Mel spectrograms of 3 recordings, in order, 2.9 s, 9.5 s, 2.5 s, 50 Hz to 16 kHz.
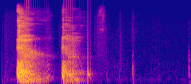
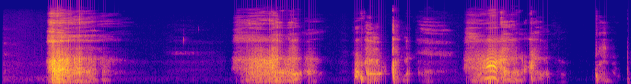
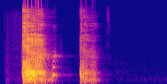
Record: {"cough_length": "2.9 s", "cough_amplitude": 25275, "cough_signal_mean_std_ratio": 0.28, "exhalation_length": "9.5 s", "exhalation_amplitude": 30044, "exhalation_signal_mean_std_ratio": 0.32, "three_cough_length": "2.5 s", "three_cough_amplitude": 32097, "three_cough_signal_mean_std_ratio": 0.31, "survey_phase": "beta (2021-08-13 to 2022-03-07)", "age": "65+", "gender": "Female", "wearing_mask": "No", "symptom_cough_any": true, "symptom_shortness_of_breath": true, "symptom_diarrhoea": true, "symptom_fatigue": true, "symptom_onset": "12 days", "smoker_status": "Ex-smoker", "respiratory_condition_asthma": true, "respiratory_condition_other": true, "recruitment_source": "REACT", "submission_delay": "3 days", "covid_test_result": "Negative", "covid_test_method": "RT-qPCR", "influenza_a_test_result": "Negative", "influenza_b_test_result": "Negative"}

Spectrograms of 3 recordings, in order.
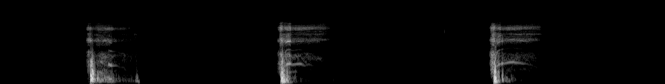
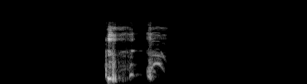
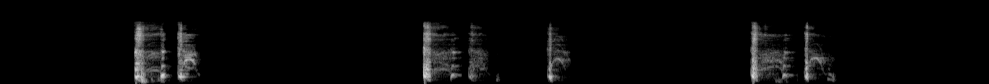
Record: {"exhalation_length": "6.7 s", "exhalation_amplitude": 32767, "exhalation_signal_mean_std_ratio": 0.15, "cough_length": "3.1 s", "cough_amplitude": 32768, "cough_signal_mean_std_ratio": 0.19, "three_cough_length": "9.9 s", "three_cough_amplitude": 30732, "three_cough_signal_mean_std_ratio": 0.2, "survey_phase": "beta (2021-08-13 to 2022-03-07)", "age": "45-64", "gender": "Female", "wearing_mask": "No", "symptom_cough_any": true, "symptom_runny_or_blocked_nose": true, "symptom_shortness_of_breath": true, "symptom_fatigue": true, "symptom_onset": "4 days", "smoker_status": "Never smoked", "respiratory_condition_asthma": false, "respiratory_condition_other": false, "recruitment_source": "Test and Trace", "submission_delay": "1 day", "covid_test_result": "Positive", "covid_test_method": "RT-qPCR", "covid_ct_value": 23.2, "covid_ct_gene": "N gene"}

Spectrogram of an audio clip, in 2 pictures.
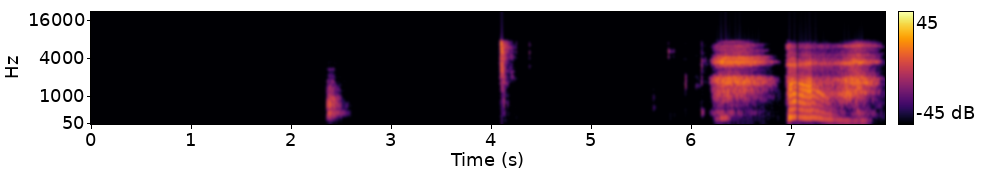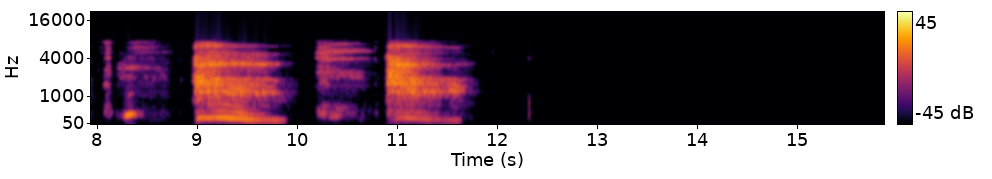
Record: {"exhalation_length": "15.9 s", "exhalation_amplitude": 30628, "exhalation_signal_mean_std_ratio": 0.35, "survey_phase": "beta (2021-08-13 to 2022-03-07)", "age": "65+", "gender": "Female", "wearing_mask": "No", "symptom_none": true, "smoker_status": "Ex-smoker", "respiratory_condition_asthma": false, "respiratory_condition_other": false, "recruitment_source": "REACT", "submission_delay": "1 day", "covid_test_result": "Negative", "covid_test_method": "RT-qPCR", "influenza_a_test_result": "Negative", "influenza_b_test_result": "Negative"}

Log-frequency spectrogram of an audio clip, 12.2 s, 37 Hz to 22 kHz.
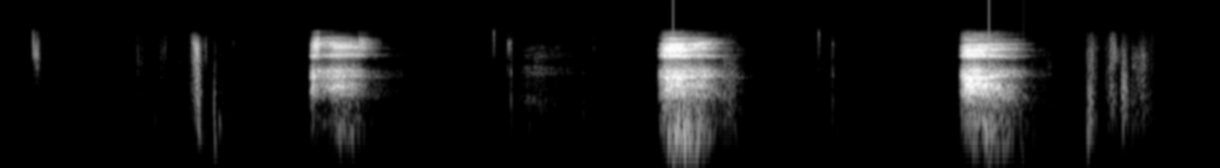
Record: {"exhalation_length": "12.2 s", "exhalation_amplitude": 25207, "exhalation_signal_mean_std_ratio": 0.28, "survey_phase": "beta (2021-08-13 to 2022-03-07)", "age": "65+", "gender": "Male", "wearing_mask": "No", "symptom_abdominal_pain": true, "symptom_onset": "10 days", "smoker_status": "Never smoked", "respiratory_condition_asthma": false, "respiratory_condition_other": false, "recruitment_source": "REACT", "submission_delay": "2 days", "covid_test_result": "Negative", "covid_test_method": "RT-qPCR", "influenza_a_test_result": "Negative", "influenza_b_test_result": "Negative"}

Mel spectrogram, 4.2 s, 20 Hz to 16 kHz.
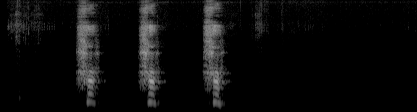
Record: {"exhalation_length": "4.2 s", "exhalation_amplitude": 771, "exhalation_signal_mean_std_ratio": 0.26, "survey_phase": "beta (2021-08-13 to 2022-03-07)", "age": "45-64", "gender": "Female", "wearing_mask": "No", "symptom_none": true, "smoker_status": "Never smoked", "respiratory_condition_asthma": false, "respiratory_condition_other": false, "recruitment_source": "REACT", "submission_delay": "2 days", "covid_test_result": "Negative", "covid_test_method": "RT-qPCR"}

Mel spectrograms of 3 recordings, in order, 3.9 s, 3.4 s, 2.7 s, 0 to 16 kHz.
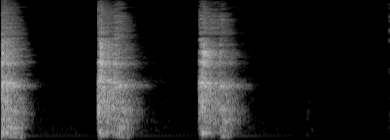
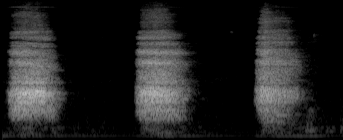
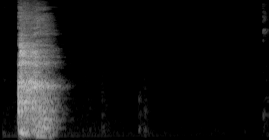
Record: {"three_cough_length": "3.9 s", "three_cough_amplitude": 29721, "three_cough_signal_mean_std_ratio": 0.35, "exhalation_length": "3.4 s", "exhalation_amplitude": 12656, "exhalation_signal_mean_std_ratio": 0.48, "cough_length": "2.7 s", "cough_amplitude": 31165, "cough_signal_mean_std_ratio": 0.28, "survey_phase": "alpha (2021-03-01 to 2021-08-12)", "age": "18-44", "gender": "Male", "wearing_mask": "No", "symptom_none": true, "smoker_status": "Current smoker (1 to 10 cigarettes per day)", "respiratory_condition_asthma": false, "respiratory_condition_other": false, "recruitment_source": "REACT", "submission_delay": "21 days", "covid_test_result": "Negative", "covid_test_method": "RT-qPCR"}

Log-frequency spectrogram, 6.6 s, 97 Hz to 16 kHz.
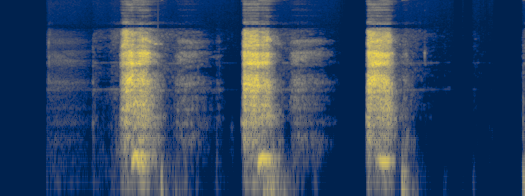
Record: {"exhalation_length": "6.6 s", "exhalation_amplitude": 30357, "exhalation_signal_mean_std_ratio": 0.36, "survey_phase": "alpha (2021-03-01 to 2021-08-12)", "age": "45-64", "gender": "Female", "wearing_mask": "No", "symptom_none": true, "symptom_onset": "3 days", "smoker_status": "Never smoked", "respiratory_condition_asthma": false, "respiratory_condition_other": false, "recruitment_source": "REACT", "submission_delay": "3 days", "covid_test_result": "Negative", "covid_test_method": "RT-qPCR"}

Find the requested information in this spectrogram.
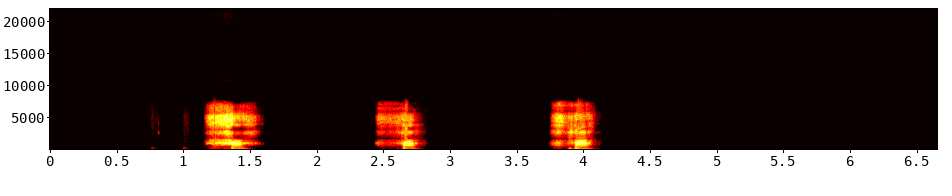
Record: {"exhalation_length": "6.7 s", "exhalation_amplitude": 27391, "exhalation_signal_mean_std_ratio": 0.22, "survey_phase": "beta (2021-08-13 to 2022-03-07)", "age": "45-64", "gender": "Female", "wearing_mask": "No", "symptom_none": true, "smoker_status": "Never smoked", "respiratory_condition_asthma": false, "respiratory_condition_other": false, "recruitment_source": "REACT", "submission_delay": "3 days", "covid_test_result": "Negative", "covid_test_method": "RT-qPCR", "influenza_a_test_result": "Negative", "influenza_b_test_result": "Negative"}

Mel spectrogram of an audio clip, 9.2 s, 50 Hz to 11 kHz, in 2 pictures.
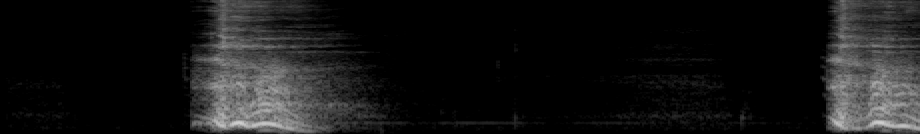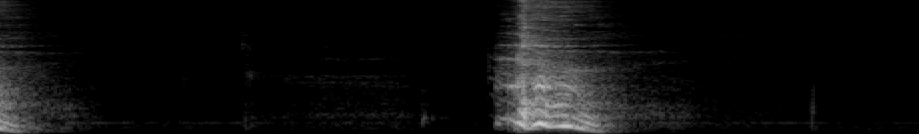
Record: {"three_cough_length": "9.2 s", "three_cough_amplitude": 5883, "three_cough_signal_mean_std_ratio": 0.31, "survey_phase": "beta (2021-08-13 to 2022-03-07)", "age": "65+", "gender": "Male", "wearing_mask": "No", "symptom_runny_or_blocked_nose": true, "smoker_status": "Never smoked", "respiratory_condition_asthma": false, "respiratory_condition_other": false, "recruitment_source": "REACT", "submission_delay": "1 day", "covid_test_result": "Negative", "covid_test_method": "RT-qPCR"}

